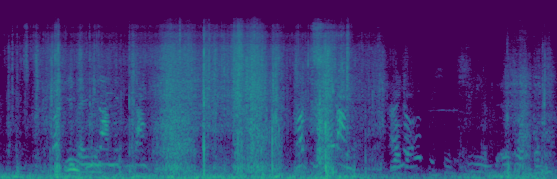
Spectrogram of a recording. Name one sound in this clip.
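Wind rumbles softly outdoors.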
